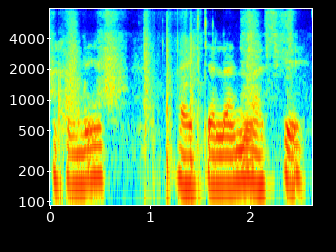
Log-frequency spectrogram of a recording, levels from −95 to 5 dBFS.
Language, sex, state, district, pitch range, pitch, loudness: Bengali, female, Assam, Hailakandi, 145-170 Hz, 150 Hz, -15 LUFS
